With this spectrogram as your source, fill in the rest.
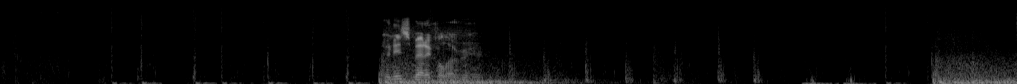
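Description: Footsteps crunch through dry grass and dirt.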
